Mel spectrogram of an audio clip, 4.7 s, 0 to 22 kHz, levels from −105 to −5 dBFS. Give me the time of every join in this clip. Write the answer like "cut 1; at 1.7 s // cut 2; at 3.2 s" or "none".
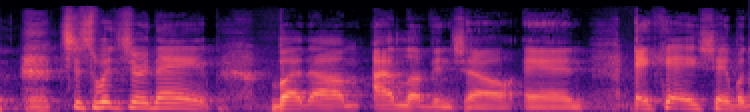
none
